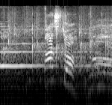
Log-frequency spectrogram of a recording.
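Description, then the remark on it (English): An audience claps for all the women in Great Assembly in a dense, steady wash of applause, with excited voices rising and falling over it and a thin, constant high tone running underneath. “Why are you clapping for them?”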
